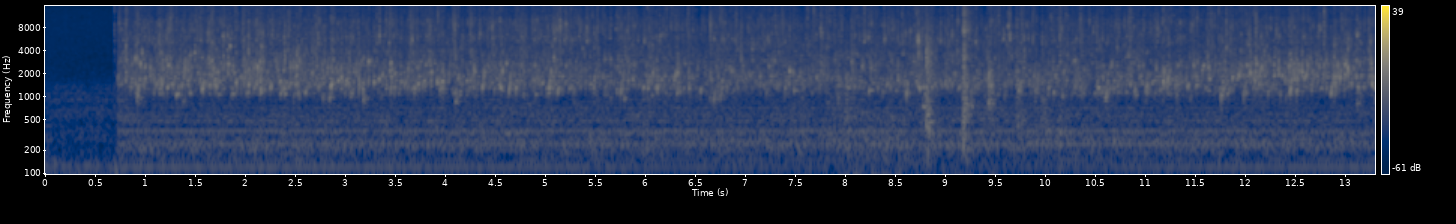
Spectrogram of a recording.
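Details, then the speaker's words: DIY water filter, progress report after modifications: steady splashing trickle with a faint low hum beneath as water falls noisily from the outlet; looks good but is considered a little loud. "And he likes the look of it, but he thinks it's a little loud."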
